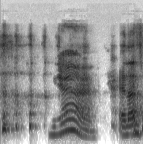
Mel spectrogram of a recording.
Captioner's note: laughing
